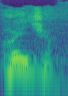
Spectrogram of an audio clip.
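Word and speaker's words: Wheydja: Eu disse, como é que se escreve? Ela disse, W-H-E-Y-D-J-A, Ruedja.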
